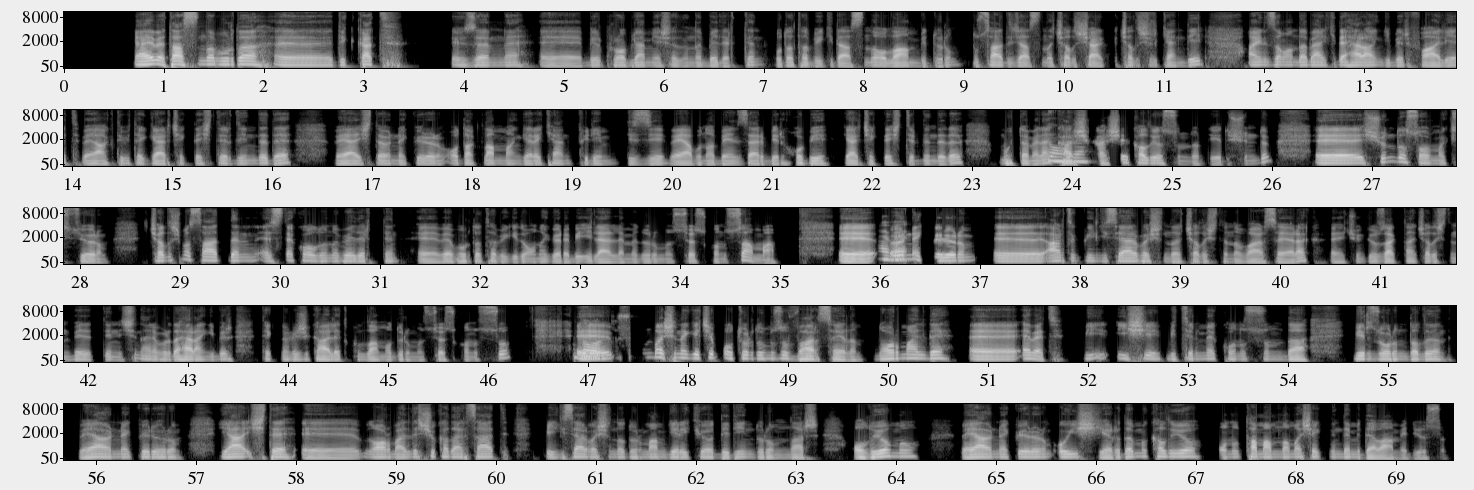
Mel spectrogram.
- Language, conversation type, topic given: Turkish, advice, Yaratıcı çalışmalarım için dikkat dağıtıcıları nasıl azaltıp zamanımı nasıl koruyabilirim?
- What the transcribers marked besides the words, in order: none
